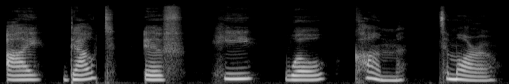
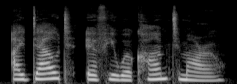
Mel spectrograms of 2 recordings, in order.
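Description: First: Very slow, word by word; slow read. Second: Said in the usual way. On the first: Shown as a demonstration. Teacher modelling the sentence for students, slow and clear. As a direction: take it slowly so learners can follow. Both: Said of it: "好，我们慢慢来读".

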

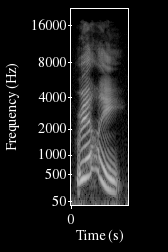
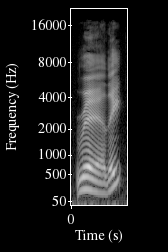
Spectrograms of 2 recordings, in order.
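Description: First: "Really" pitched high, falling at the end; confirming "Really". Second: "Really" as a king's question, rising at the end. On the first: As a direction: affirm "Really" in a high princess voice. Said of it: "she said". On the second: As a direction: ask "Really" with a doubting lift. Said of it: "said the king". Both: A narrator's reading.

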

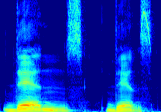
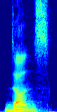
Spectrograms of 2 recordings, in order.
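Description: First: "dance" with a front a, as in cat; American "dance", first drawn out, then whole; American pronunciation. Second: "dance" with an open ah vowel; "dance" the British way, broad a; non-American pronunciation. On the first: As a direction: say "dance" the American way, vowel toward eh. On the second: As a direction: say "dance" as dahns. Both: Shown as a demonstration. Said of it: "美式发音是的".

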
